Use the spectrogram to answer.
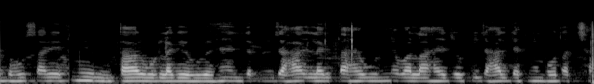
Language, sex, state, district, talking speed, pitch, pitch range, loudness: Hindi, male, Bihar, Kishanganj, 220 wpm, 155 Hz, 155-160 Hz, -25 LUFS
